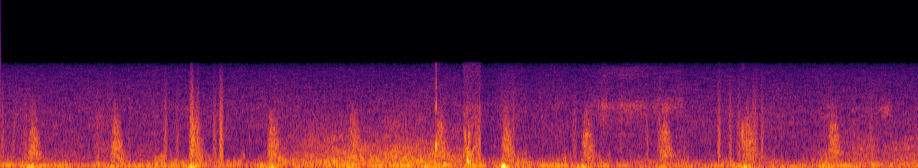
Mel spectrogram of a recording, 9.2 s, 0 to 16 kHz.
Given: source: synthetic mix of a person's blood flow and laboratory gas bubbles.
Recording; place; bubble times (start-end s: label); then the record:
Doppler ultrasound of blood flow; subclavian vein
4.31-4.40 s: bubbles
4.61-4.81 s: bubbles
7.40-7.45 s: bubbles
From the record:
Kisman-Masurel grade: 122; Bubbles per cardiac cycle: 1 to 2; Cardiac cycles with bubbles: 10 to 50%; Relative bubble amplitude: moderate (0.250 to 0.450); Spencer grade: 2 (many but less than half of the cardiac periods contain bubble signals, singularly or in groups); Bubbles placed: anywhere in the cardiac cycle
